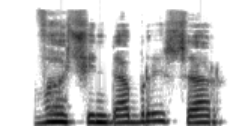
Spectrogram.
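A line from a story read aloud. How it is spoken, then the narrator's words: Expectant whisper. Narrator (Russian): прошептал, предвидя уступки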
